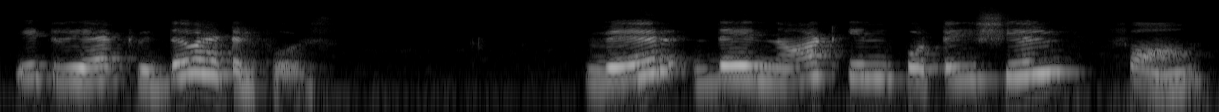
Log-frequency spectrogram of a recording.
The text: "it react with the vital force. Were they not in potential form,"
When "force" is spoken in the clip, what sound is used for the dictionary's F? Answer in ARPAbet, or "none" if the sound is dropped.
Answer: F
